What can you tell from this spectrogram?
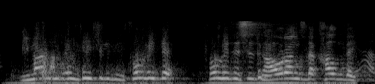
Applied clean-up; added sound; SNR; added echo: neural separator model SepFormer DNS4.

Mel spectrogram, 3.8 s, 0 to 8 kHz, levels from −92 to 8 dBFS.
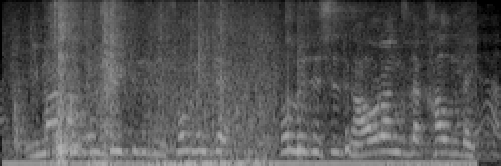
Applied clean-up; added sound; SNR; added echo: none; Bird; -2 dB; reverberation time 1.5 s.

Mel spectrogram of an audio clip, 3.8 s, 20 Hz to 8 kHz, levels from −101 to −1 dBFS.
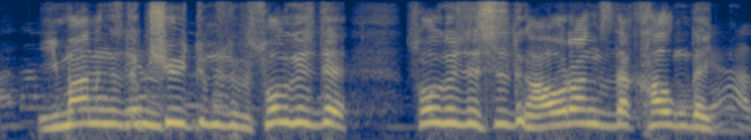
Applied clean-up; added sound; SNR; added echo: none; none; none; none.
